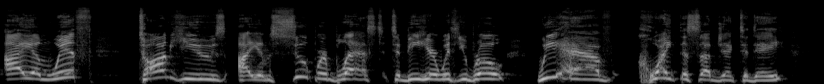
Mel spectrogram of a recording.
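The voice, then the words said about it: Hoarse, nearly lost voice. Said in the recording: “You might notice that my voice is almost gone”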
